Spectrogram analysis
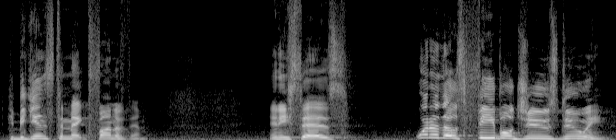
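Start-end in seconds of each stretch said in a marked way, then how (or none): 4.2-6.1 slow, higher, scornful sneer; mocking sneer. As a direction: drag it out like a jeering bully.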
